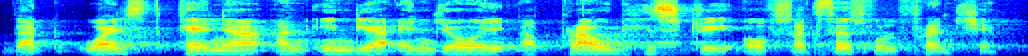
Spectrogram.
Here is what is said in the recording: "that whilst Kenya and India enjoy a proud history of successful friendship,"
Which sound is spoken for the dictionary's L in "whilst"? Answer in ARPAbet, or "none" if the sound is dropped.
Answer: L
